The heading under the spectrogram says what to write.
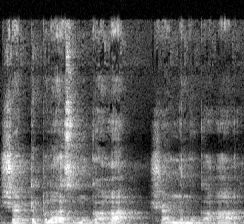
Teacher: ನೋಡಿ, ಷಟ್ ಅಂತ ಬಿಡಿಸಿ ಬರೆದಾಗ ಟ ಇದೆ, ಸೇರಿಸಿ ಬರೆದಾಗ ಣ ಆಯಿತು. ಹಾಗೆ ಟಗೆ ಅನುನಾಸಿಕ ಸೇರ್ತು, ಟ ಇರೋದು ಣ ಆಗಿ ಬದಲಾಯಿತು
